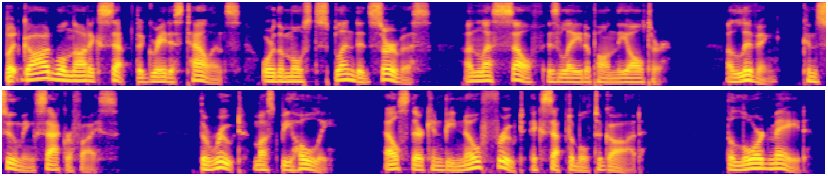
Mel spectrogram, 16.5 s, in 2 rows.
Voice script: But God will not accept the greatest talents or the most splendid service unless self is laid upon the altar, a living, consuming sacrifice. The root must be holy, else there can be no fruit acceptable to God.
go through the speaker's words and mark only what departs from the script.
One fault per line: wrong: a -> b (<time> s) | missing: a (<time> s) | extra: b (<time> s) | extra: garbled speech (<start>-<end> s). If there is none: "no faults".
extra: The Lord made (15.5 s)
